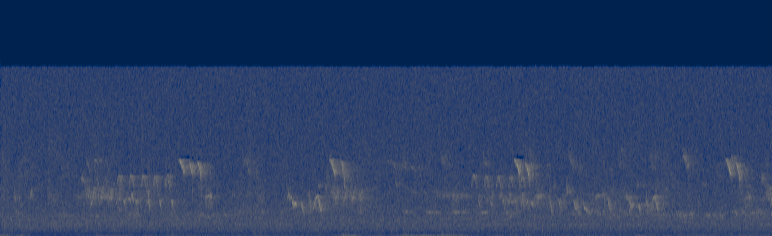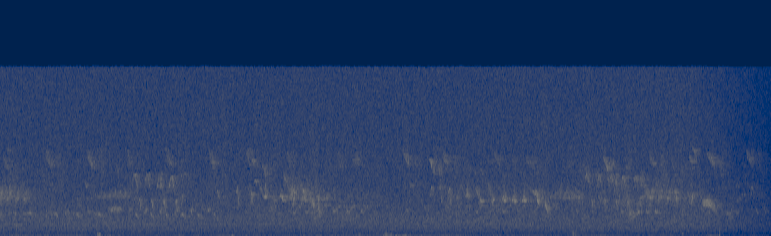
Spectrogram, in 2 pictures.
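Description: Small birds chirping and twittering in short quick runs every couple of seconds, over a steady background hiss of outdoor noise.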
